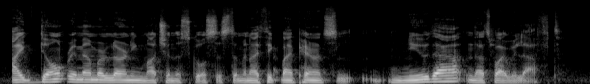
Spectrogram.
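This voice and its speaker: A man speaks in a dark, mellow tone at a fairly low pitch. His pace is fairly quick. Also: ordinary pitch variation. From Iran (Tehran), raised in USA from age 7. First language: Farsi. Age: 40s. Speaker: company founder and CEO. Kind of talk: interview conversation. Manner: halting, many restarts.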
